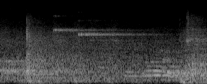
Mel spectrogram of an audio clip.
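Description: Sports hall sounds on a badminton court: two sharp knocks about a second and a half apart, a brief high squeak just after the first, with voices carrying in the large hall.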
